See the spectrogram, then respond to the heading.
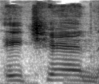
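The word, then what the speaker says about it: Achane: Shout out to Dolphins PR guru Ann Nolan, who chimed in with Jason during the break saying it's Achan now. Devon Achan.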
